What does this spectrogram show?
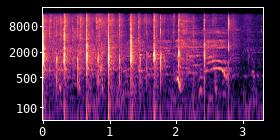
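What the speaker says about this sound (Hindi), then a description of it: "जोरदार तालियों से स्वागत करेंगे परम आदरणीय श्रीमान अरविंद केजरीवाल जी का" A crowd claps to welcome Arvind Kejriwal at a meeting with auto-rickshaw drivers in Delhi, a run of sharp, fairly close claps spreading into scattered applause, with a voice mixed in.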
